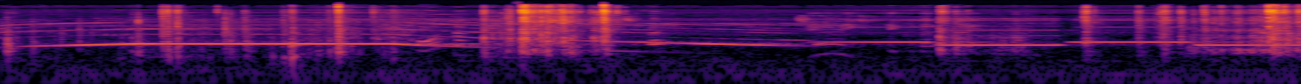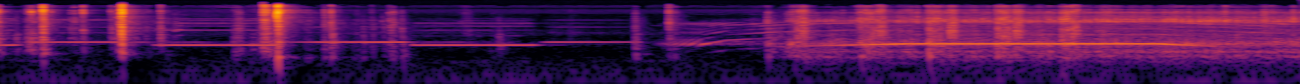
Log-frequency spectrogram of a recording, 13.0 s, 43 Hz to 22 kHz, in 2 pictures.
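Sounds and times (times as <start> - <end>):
siren holding steady tone: 0.0 - 13.0
toy two-tone siren: 0.0 - 13.0
plastic toy clicks: 10.3 - 13.0.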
